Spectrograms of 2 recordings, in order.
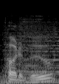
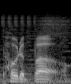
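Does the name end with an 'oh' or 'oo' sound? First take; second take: oo; oh. First: The name ends with an 'oo' vowel. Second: The name ends with an 'oh' vowel. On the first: This is the usual way to say the name. "instead of Podabu" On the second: This is how another person says the name. "he pronounces it Podabo"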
